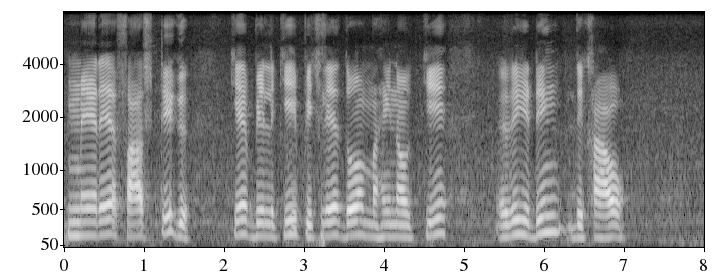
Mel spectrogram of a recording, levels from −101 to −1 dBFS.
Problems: constant background noise, low volume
